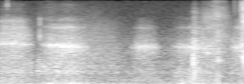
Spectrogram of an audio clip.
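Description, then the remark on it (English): Airy inhaling drawn in several long pulls as someone takes a large dab hit of mechanically separated mimosa rosin, a hissing, slightly wheezy intake of breath with a short sharper gasp near the end. No talking. “He's having to dab a mimosa”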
